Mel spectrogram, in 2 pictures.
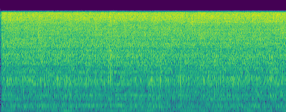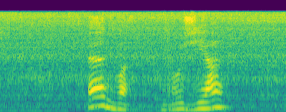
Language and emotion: Russian, neutral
